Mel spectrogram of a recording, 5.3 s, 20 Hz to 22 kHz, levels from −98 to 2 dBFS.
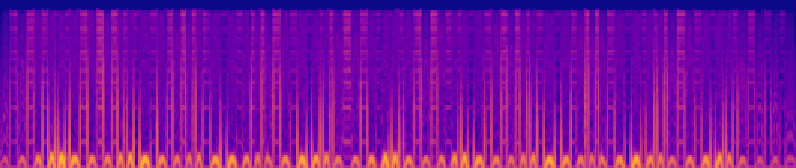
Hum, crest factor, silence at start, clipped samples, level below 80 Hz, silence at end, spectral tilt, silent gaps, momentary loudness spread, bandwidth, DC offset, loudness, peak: none; 18 dB; 0 s; under 0.1%; -44 dBFS; 0.15 s; -7.5 dB/octave; none; 11 LU; 16.5 kHz; 0.2%; -28 LUFS; -8 dBFS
